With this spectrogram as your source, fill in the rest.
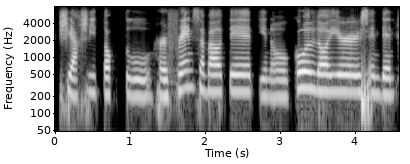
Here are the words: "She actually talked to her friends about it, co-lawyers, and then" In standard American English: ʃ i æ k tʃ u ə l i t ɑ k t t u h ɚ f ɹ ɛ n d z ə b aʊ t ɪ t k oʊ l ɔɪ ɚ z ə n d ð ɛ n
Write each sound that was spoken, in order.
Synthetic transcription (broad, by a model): ʃ i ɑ k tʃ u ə l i t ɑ k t t u h ɚ f ɹ ɛ n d s ə b aʊ t ɪ t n oʊ l ɔɪ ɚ s ə n d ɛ n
